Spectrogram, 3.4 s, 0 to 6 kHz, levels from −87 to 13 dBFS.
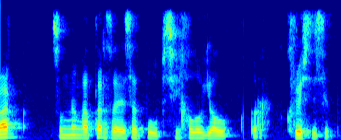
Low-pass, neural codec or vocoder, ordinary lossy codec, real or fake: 5.4 kHz; vocoder, 22.05 kHz, 80 mel bands, Vocos; none; fake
